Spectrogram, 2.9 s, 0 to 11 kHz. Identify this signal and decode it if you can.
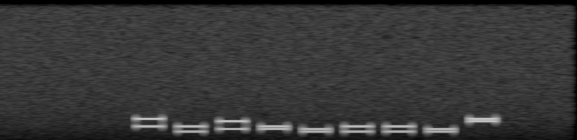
Multi-frequency trunk signalling (R1, as on North American trunks), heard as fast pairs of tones, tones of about 130 ms. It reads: KP 2831221 ST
